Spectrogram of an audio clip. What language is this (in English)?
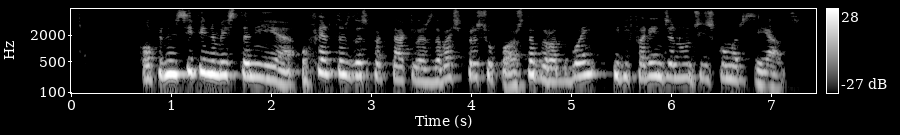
Catalan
